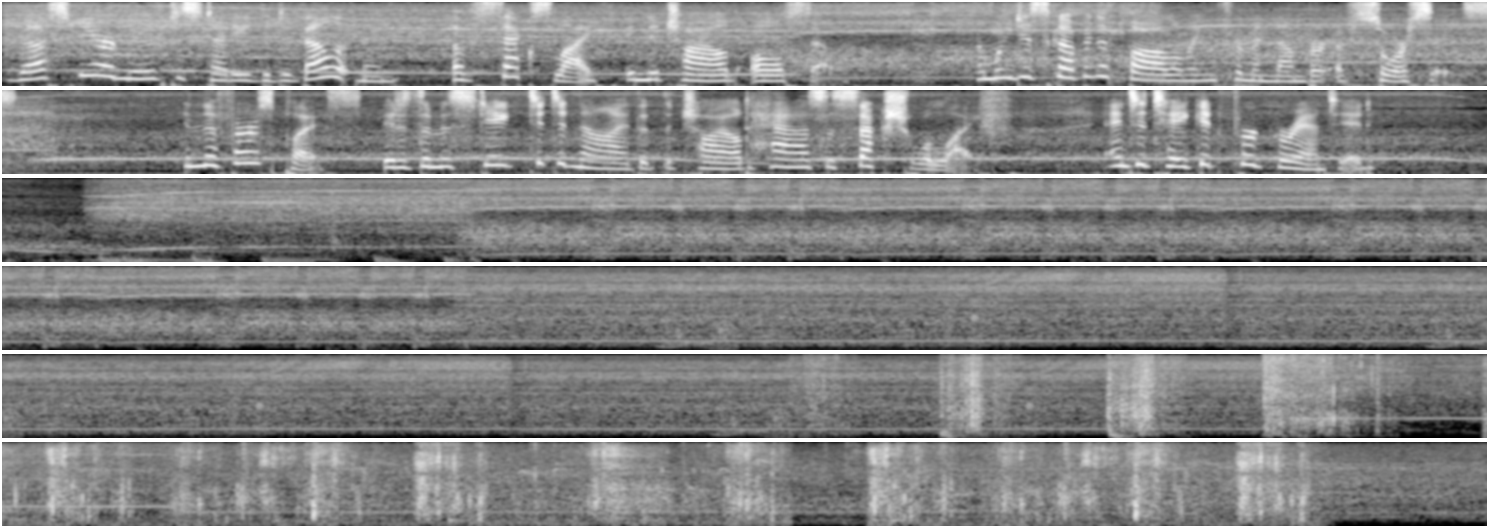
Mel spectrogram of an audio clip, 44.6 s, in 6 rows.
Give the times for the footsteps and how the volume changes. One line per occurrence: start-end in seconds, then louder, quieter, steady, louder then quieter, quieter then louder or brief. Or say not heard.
33.6-43.8 steady.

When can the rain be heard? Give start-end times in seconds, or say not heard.
not heard.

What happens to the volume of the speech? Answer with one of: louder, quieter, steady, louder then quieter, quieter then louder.
steady.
